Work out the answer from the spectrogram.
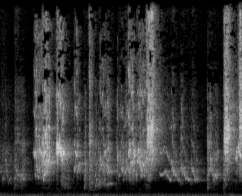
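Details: Pet budgerigars chirping in a busy, continuous chatter of buzzy warbles and squawks, rising and falling with brief pauses, louder bursts at the start and end; low room hum beneath.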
